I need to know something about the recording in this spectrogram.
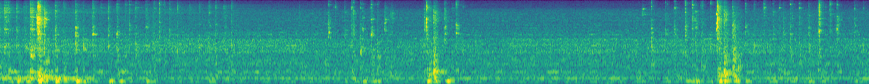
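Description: Typing on a computer keyboard: faint, irregular keystrokes in short runs, with a few louder key presses about half a second in, around four seconds, and near the end.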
